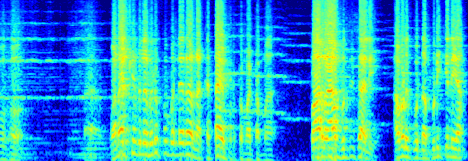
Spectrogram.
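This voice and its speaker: A man's voice: fairly high pitch, big pitch swings, quick pace, soft background music, poor audio. Kindly fatherly man. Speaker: actor in a film scene. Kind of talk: 1960s film drama dialogue.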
